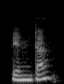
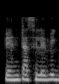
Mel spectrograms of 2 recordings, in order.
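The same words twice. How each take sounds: First: "पेंटासिलेबिक" with a long pause after "penta"; "penta", long pause, "सिले", "बिक"; slow, broken up. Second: Said in the usual way. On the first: Shown as a demonstration. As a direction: dictate "पेंटासिलेबिक" in separated chunks. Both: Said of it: "पेंटासिलेबिक भी कह सकते हैं".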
